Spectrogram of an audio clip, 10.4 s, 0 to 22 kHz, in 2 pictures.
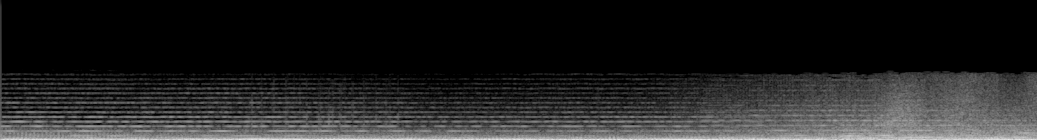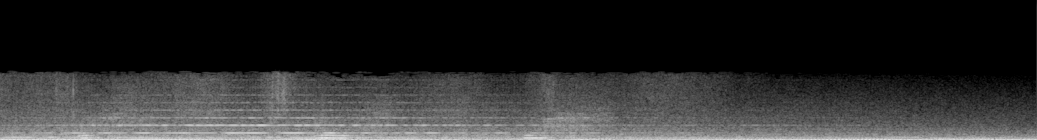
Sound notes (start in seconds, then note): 4.4 woman whimpering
